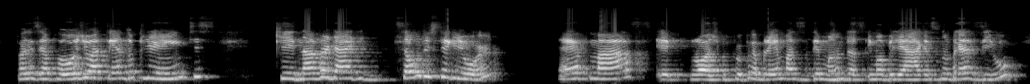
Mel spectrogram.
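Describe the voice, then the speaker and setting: A woman's raised, projected voice, high-pitched, bright and sharp, with ordinary pitch variation and a fairly slow pace. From Brazil, Santa Catarina. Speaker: real estate lawyer. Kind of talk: interview guest.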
